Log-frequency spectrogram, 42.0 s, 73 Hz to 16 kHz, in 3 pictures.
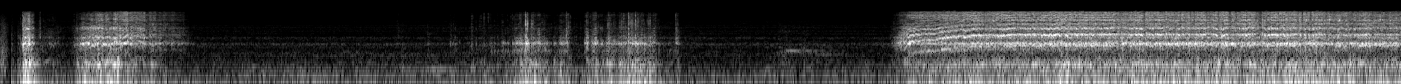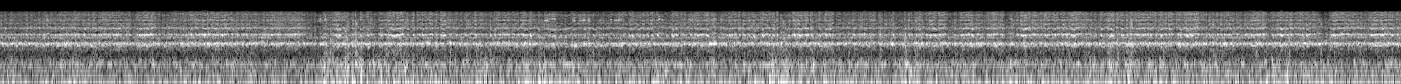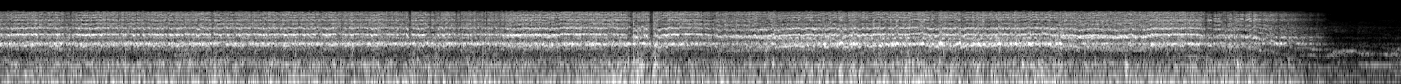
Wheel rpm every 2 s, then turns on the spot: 50, 0, 10, 10, 80, 230, 230, 230, 230, 230, 230, 240, 230, 240, 230, 240, 230, 210, 200, 200, 70.
4-8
